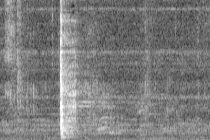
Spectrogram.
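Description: A metal spoon knocks once against a plate, a single sharp click about half a second in, over a faint low hum.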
